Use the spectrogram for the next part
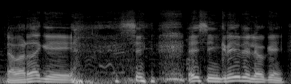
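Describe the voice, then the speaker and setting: A man's voice: medium pitch, animated, unhurried. A man with an Argentine accent chatting casually as a radio host. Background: soft guitar music.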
